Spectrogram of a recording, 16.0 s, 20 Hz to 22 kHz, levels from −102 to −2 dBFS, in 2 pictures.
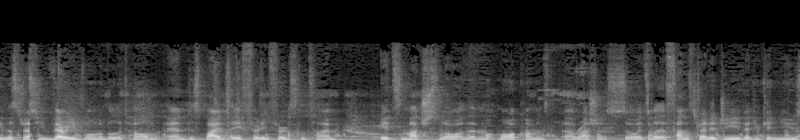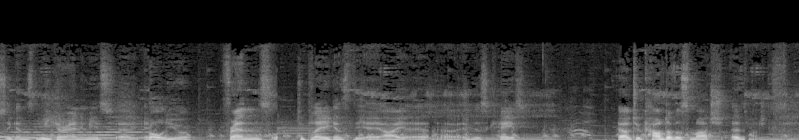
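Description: Compressed frames skipped: whole blocks of the compressed stream never reached playback, so the audio jumps ahead at 0.29, 2.88, 4.86, 6.48, 9.49, 10.77, 12.28 and 15.44 s. It loses roughly 0.2 to 0.7 s each time, in steps fitting a 26.1 ms frame, and each join is a short smeared blip.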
